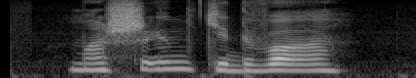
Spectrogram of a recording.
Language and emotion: Russian, sad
